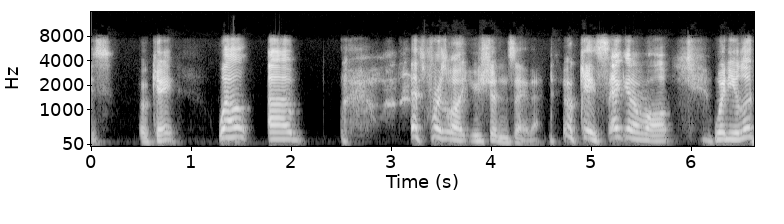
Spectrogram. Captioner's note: laugh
